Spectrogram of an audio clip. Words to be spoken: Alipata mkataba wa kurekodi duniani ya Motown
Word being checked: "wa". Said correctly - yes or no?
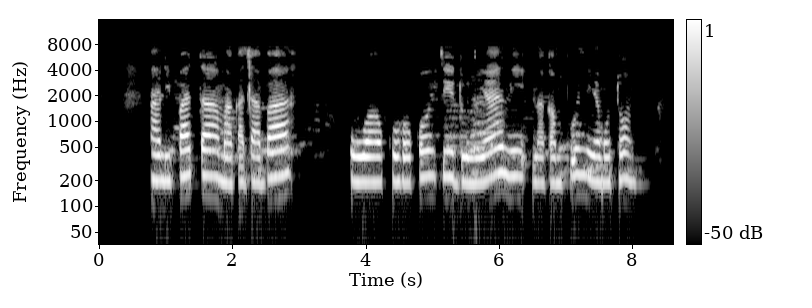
yes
